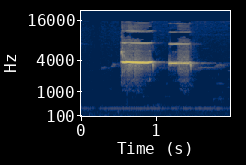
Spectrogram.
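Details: Caged orange-headed thrush (anis cendana) in full song, a trained songbird: two loud, steady high whistles near the top of its range, the first long and even, the second shorter, separated by a brief pause; quiet room.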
